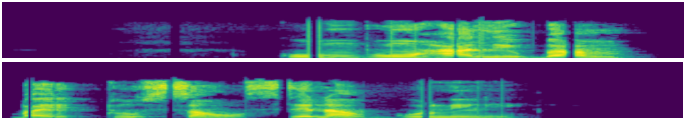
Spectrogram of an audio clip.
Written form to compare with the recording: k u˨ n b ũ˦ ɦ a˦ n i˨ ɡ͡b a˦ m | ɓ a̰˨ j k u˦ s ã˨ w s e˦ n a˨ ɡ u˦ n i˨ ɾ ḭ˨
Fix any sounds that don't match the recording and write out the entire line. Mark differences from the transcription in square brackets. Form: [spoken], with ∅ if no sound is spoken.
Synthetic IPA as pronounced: k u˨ [m] b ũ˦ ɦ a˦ n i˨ ɡ͡b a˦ m | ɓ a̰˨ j [t] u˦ s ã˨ w s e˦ n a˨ ɡ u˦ n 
